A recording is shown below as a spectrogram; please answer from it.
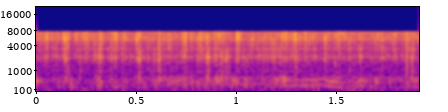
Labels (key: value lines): label: biophony, cascading saw
recorder: HydroMoth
